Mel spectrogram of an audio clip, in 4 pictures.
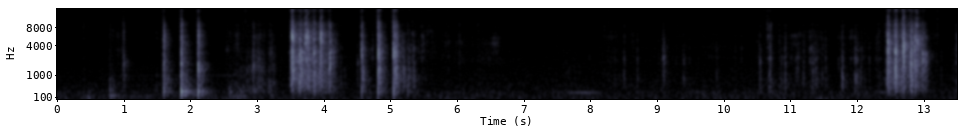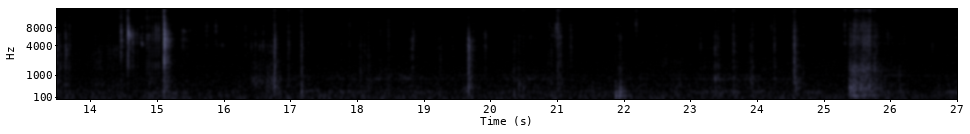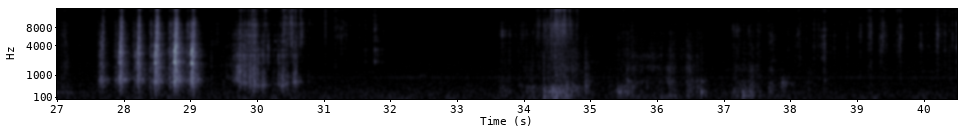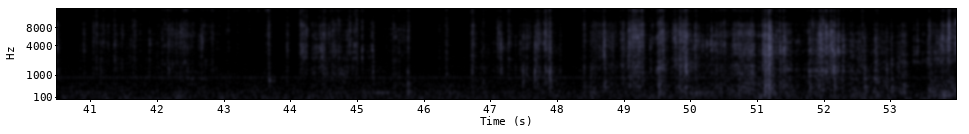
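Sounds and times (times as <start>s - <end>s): candy wrappers crinkling: 2.8s - 5.6s, 10.2s - 17.3s, 27.6s - 32.0s, 37.6s - 53.9s.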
